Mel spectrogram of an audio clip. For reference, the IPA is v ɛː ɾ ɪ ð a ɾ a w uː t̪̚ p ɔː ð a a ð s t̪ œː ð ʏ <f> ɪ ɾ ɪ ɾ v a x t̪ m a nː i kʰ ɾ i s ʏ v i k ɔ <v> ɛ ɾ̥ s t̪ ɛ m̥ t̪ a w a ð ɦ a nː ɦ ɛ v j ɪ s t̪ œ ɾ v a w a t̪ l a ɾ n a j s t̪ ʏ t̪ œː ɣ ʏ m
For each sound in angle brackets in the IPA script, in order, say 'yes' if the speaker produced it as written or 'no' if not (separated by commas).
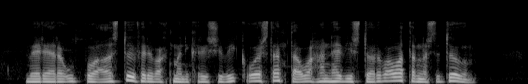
yes, no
